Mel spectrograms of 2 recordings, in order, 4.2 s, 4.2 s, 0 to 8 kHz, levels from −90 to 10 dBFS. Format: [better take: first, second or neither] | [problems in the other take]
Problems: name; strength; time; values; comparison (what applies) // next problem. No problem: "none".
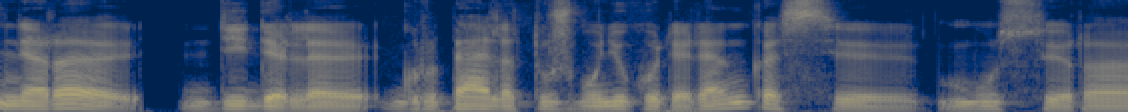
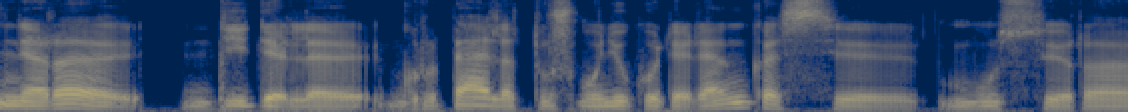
first | noise reduction (neural diffusion model UNIVERSE++)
